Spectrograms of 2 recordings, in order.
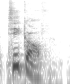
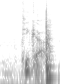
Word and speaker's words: Tikov: The ship is the Tikhoff. – The Tikhoff. – T-I-K-O-V. Tikhoff.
